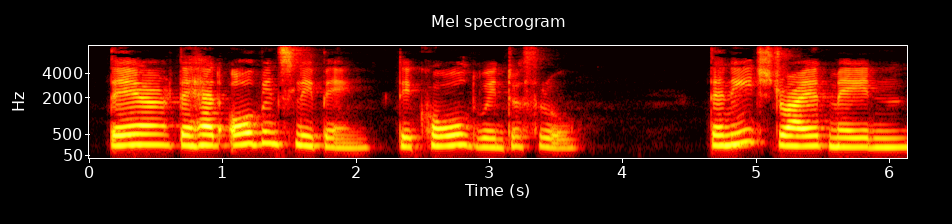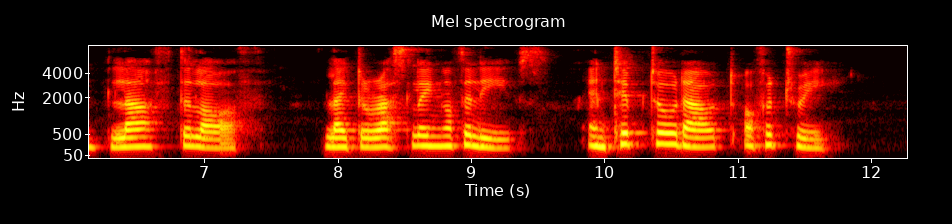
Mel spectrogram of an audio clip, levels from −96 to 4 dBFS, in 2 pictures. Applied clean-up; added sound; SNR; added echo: none; none; none; none.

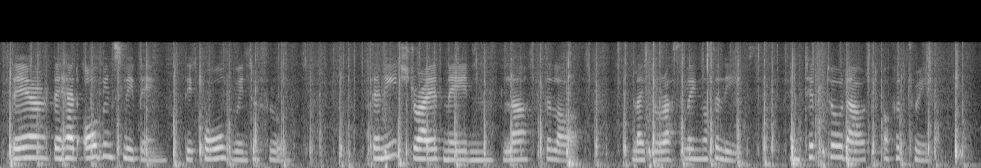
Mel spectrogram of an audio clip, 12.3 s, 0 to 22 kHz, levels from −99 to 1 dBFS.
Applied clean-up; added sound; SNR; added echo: none; Run + Whoosh, swoosh, swish; 5 dB; none.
